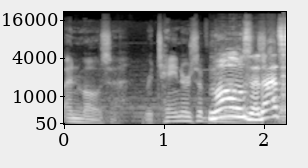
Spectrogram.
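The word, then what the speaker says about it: Moze: We are Jiaoqiu and Moza, retainers of the Moza, that's how you pronounce his name.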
